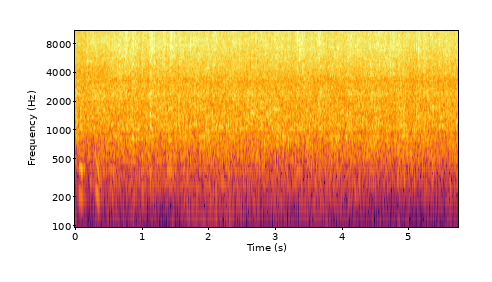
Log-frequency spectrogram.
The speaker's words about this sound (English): and he opens his vest, and a bunch of water starts pouring out of his vest.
